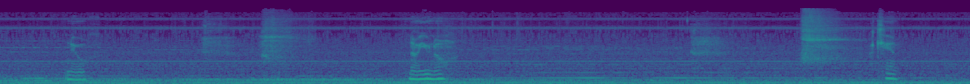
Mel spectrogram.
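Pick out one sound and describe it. A young woman speaks softly in short, broken phrases.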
